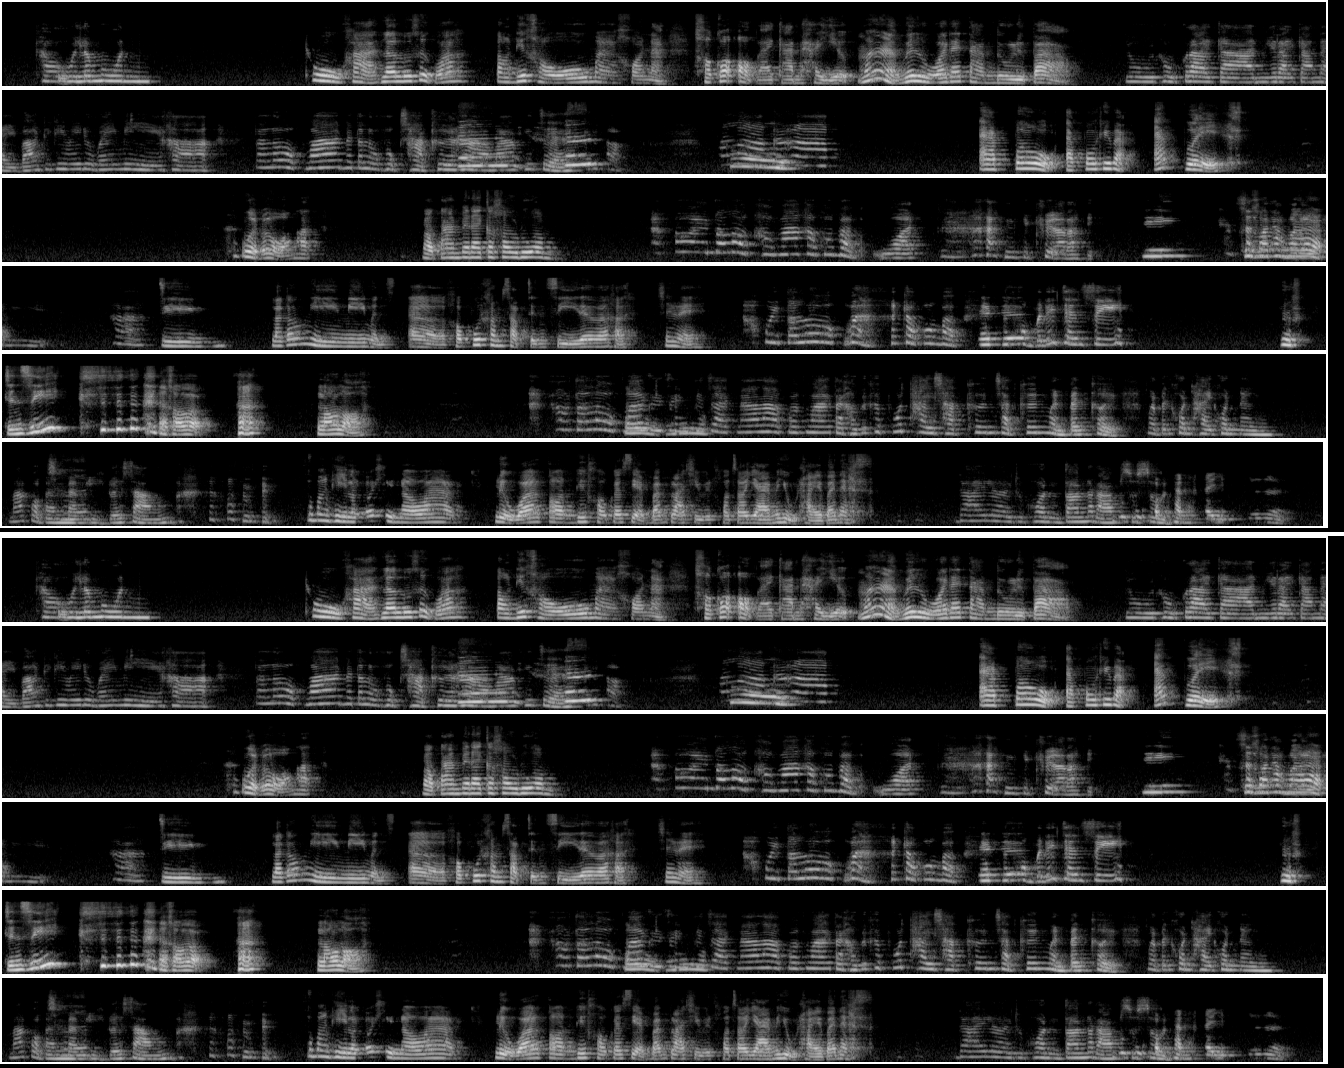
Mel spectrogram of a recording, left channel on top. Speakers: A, in the centre; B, on the right.
A: เขาอุ้ยละมุน
B: ถูกค่ะแล้วรู้สึกว่าตอนที่เขามาคอนอ่ะเขาก็ออกรายการไทยเยอะมากไม่รู้ว่าได้ตามดูหรือเปล่า
A: ดูทุกรายการมีรายการไหนบ้างที่พี่ไม่ดูไม่มีค่ะตลกมากในตลกหกฉากคือฮามากพี่เจ๊คือแบบ
B: ใช่ ใช่
A: น่ารักอะค่ะ
B: ถูก Apple Apple ที่แบบ Apple <laughs> เหมือนแบบว่าต่อต้านไม่ได้ก็เข้าร่วม
A: โอ้ยตลกเขามากค่ะคือแบบ what <laughs> อันนี้คืออะไร
B: จริง คือเขาทำหน้าแบบ
A: ฉันมาทำอะไรที่นี่ค่ะ
B: จริง แล้วก็มีมีเหมือนเออเขาพูดคำศัพท์ Gen Z ด้วยป่ะคะใช่ไหม
A: อุ้ยตลกว่ะเขาคงแบบแต่ผมไม่ได้เจนซี
B: เออ <laughs> Gen Z <laughs> แต่เขาแบบฮะเราเหรอ
A: เขาตลกมากจริงๆพี่แจ็คน่ารักมากๆแต่เขาก็คือพูดไทยชัดขึ้นชัดขึ้นเหมือนเป็นเคยเหมือนเป็นคนไทยคนหนึ่ง
B: ตลกมาก
A: มากกว่าแบมแบมอีกด้วยซ้ำ
B: ใช่ คือบางทีเราก็คิดแล้วว่าหรือว่าตอนที่เขาเกษียณบั้นปลายชีวิตเขาจะย้ายมาอยู่ไทยปะเนี่ย
A: <laughs> ได้เลยทุกคนต้อนรับสุด
B: <laughs> ดูผูกสัมพันธ์ไทยเยอะมาก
